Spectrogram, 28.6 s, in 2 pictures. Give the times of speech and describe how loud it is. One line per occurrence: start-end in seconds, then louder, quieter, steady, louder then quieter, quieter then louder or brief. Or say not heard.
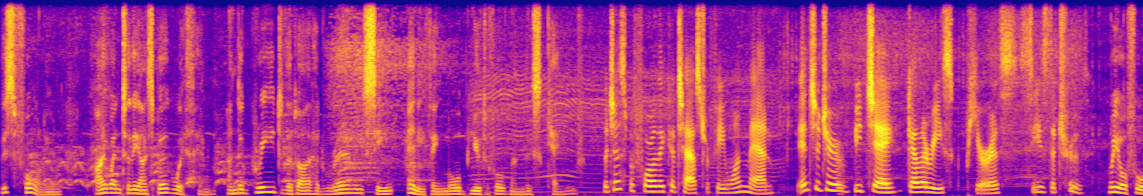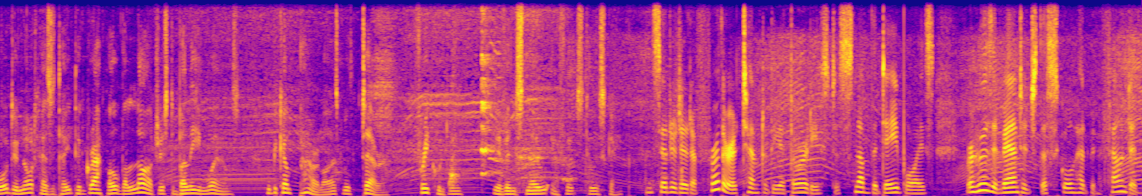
0.0-28.5 steady.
